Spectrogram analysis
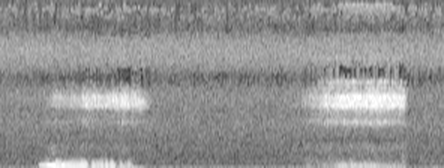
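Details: Male Maine Coon cat snoring in deep sleep: two soft rattling breaths, one at the start and one near the end, with a faint hiss.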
